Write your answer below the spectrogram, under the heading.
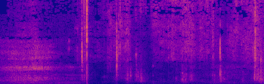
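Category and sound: household object, shuffling through papers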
